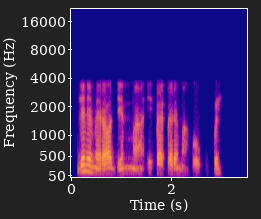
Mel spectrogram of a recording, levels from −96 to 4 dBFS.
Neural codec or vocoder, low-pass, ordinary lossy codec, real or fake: vocoder, 22.05 kHz, 80 mel bands, WaveNeXt; 3.6 kHz; Opus, 16 kbps; fake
